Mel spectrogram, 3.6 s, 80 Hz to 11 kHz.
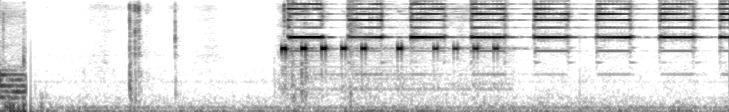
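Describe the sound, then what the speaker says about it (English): A rapid series of short, high-pitched electronic beeps in regular bursts from the motors of a lost FPV drone (Skyzone AtomRC Dodo D135), loud and close, following a quiet stretch with a few faint clicks. "this will provide audible beeps from the motors when the model is lost"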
